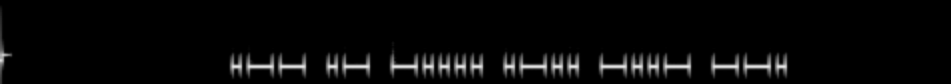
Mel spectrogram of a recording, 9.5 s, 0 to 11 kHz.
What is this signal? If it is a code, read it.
Morse code, heard as a keyed tone, about 16 wpm, 700 Hz. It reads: WA6LXG
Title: USA Call Signs - 6 Characters - Repeated 3x - 15wpm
